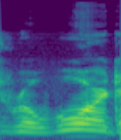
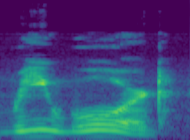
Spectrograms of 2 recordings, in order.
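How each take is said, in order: First: Said in the usual way. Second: "reward" said as REE-ward; Southern pronunciation. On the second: A narrator's reading. Narrator showing how the fat man says "reward", as REE-ward. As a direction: stretch the first syllable of "reward" to a long ee. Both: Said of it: "he pronounces reward as reward".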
